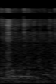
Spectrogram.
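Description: Ottoman Hünkari pigeons, a mix of sümbüllü and çavuş types, coo softly in a coop, a faint low murmur that runs through the whole brief moment.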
